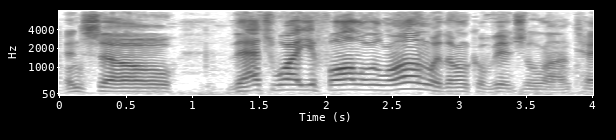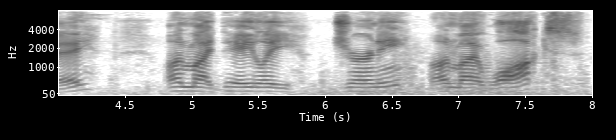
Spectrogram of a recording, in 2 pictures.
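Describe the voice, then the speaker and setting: A man's voice: medium pitch, lively intonation, slow pace, a bit bright, slight background noise. A man in his fifties with a Midwestern accent, joking through a rambling vlog monologue on a walk outdoors, often trailing off and restarting. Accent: Midwestern American. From American Midwest. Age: 50s. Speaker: vlogger.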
